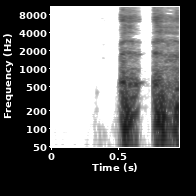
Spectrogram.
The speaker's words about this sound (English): Real thick cough.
